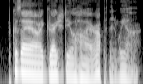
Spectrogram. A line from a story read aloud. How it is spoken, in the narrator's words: replied I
